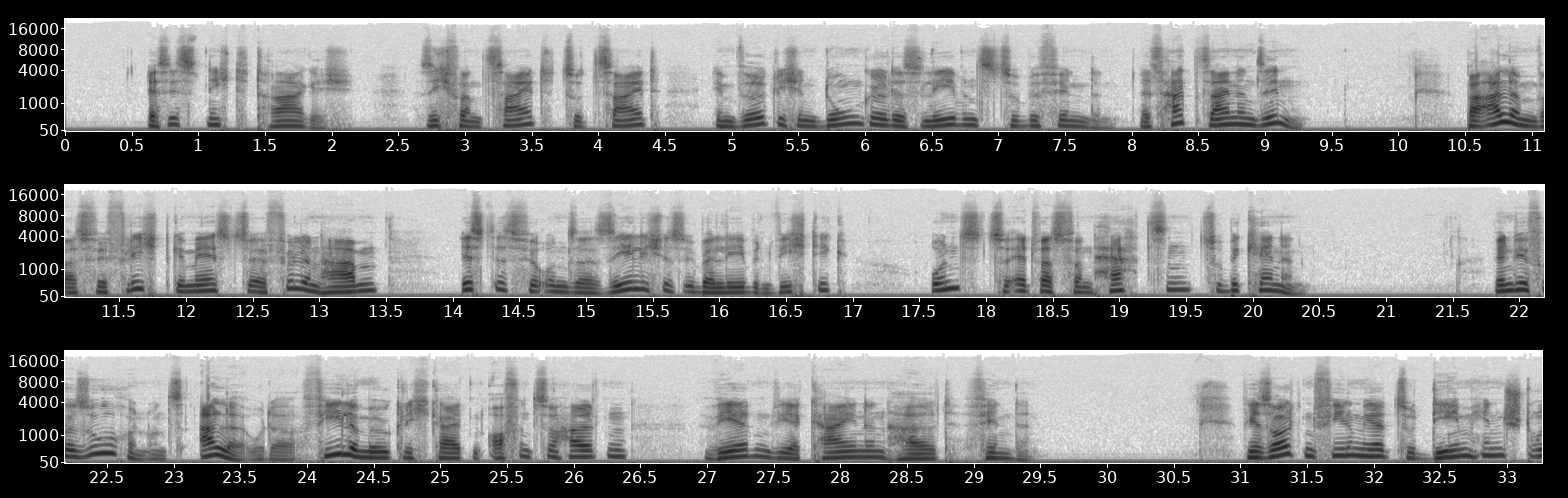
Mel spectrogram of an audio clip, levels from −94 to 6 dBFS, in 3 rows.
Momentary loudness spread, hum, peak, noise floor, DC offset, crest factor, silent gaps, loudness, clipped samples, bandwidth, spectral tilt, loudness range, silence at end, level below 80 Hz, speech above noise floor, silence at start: 12 LU; none; 0 dBFS; -40 dBFS; 2%; 20 dB; none; -19 LUFS; under 0.1%; 18.5 kHz; -5 dB/octave; 4 LU; 0 s; -38 dBFS; 22 dB; 0 s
